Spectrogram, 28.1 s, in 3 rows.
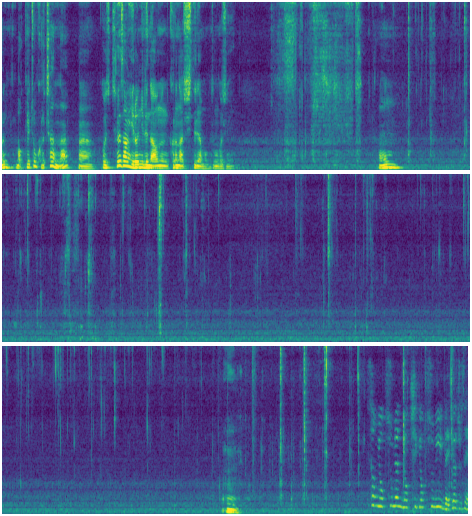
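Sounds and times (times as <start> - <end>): close chewing with mouth smacks: 8.1 - 28.0.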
